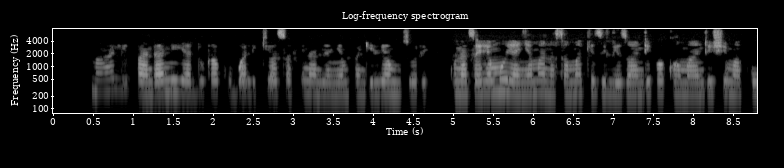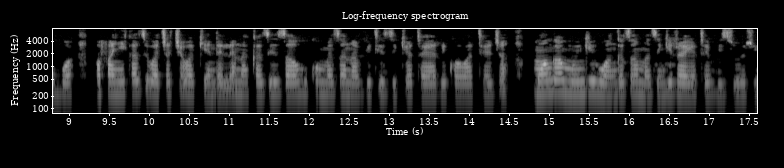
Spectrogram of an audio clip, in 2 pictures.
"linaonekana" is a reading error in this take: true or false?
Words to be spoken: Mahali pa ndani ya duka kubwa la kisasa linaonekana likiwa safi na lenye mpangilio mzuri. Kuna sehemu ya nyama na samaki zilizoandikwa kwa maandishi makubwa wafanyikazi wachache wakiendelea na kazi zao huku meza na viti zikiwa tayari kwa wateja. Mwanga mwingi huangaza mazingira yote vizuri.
true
